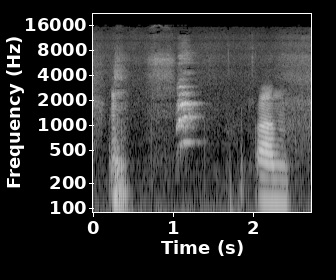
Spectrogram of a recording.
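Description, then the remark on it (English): A dog barks three times at uneven intervals, each bark short and clear with a slight whiny edge, the last one longest, with no one talking. “my dog's barking, I gotta go.”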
